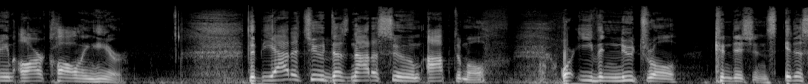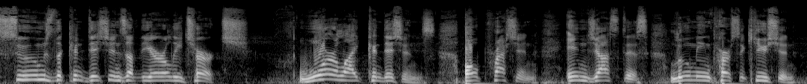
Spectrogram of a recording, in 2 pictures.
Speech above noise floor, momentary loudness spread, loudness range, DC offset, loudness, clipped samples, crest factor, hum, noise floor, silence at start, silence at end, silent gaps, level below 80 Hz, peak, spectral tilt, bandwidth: 21 dB; 12 LU; 2 LU; under 0.1%; -20 LUFS; under 0.1%; 18 dB; none; -41 dBFS; 0 s; 0.1 s; none; -44 dBFS; -2 dBFS; -4 dB/octave; 16.5 kHz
